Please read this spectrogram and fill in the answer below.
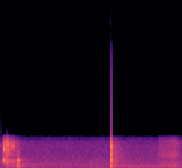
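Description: Soft handling rustle from a supercharger bypass valve being turned over in the hands, then one sharp click about one and a half seconds in.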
